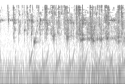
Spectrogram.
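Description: Water pours and splashes steadily in a kitchen to wash someone's hands, with quick bubbly glugs and small drips repeating across the whole stretch, fairly quiet, with no one speaking.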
